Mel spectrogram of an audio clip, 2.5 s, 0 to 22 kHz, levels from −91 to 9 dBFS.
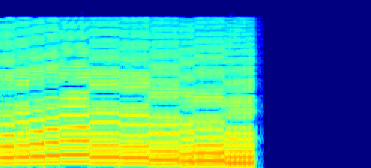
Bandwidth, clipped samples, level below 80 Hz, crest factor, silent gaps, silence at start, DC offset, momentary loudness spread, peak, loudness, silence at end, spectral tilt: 14.5 kHz; under 0.1%; -38 dBFS; 14 dB; none; 0 s; under 0.1%; 2 LU; -4 dBFS; -16 LUFS; 0.75 s; -5 dB/octave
